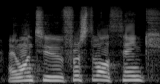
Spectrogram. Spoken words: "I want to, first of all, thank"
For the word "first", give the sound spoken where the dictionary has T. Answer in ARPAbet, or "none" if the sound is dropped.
T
